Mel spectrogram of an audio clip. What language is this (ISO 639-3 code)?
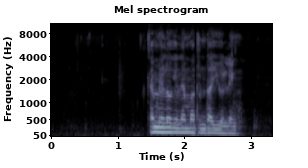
mas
